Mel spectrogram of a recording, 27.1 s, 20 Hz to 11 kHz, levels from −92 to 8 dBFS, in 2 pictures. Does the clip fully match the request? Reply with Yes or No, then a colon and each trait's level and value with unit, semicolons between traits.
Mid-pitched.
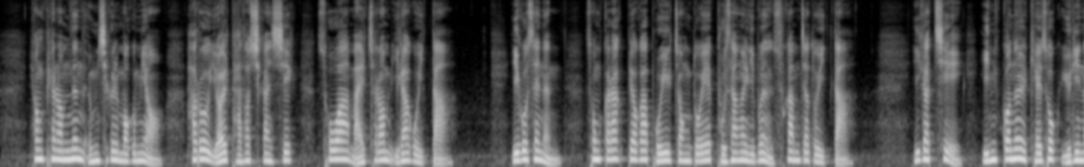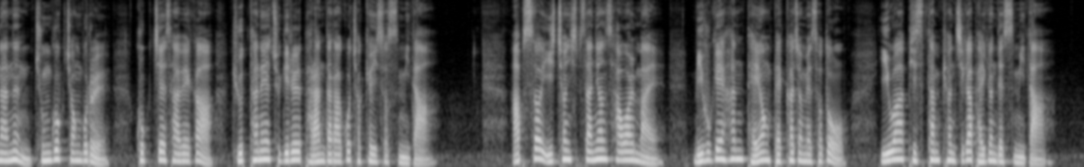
Yes: medium, 150 Hz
